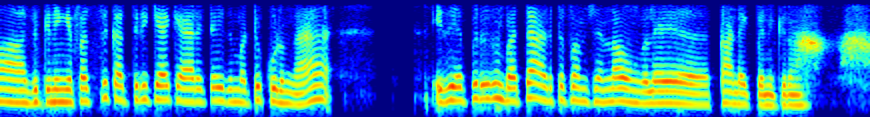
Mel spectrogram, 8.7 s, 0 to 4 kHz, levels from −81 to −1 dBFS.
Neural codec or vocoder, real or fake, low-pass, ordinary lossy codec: codec, 16 kHz in and 24 kHz out, 1 kbps, XY-Tokenizer; fake; 3.6 kHz; none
